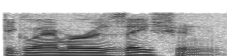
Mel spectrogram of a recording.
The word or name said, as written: deglamorization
